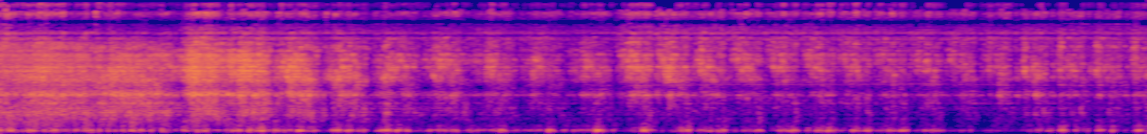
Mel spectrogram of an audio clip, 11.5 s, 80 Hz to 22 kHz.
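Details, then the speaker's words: Ryobi drill with diamond bit slowly wet-drilling thin glass of a 10-gallon aquarium through a water-filled PVC guide: steady gritty grinding with low hum and faint rhythmic scrape, normal unforced cut. "Going to grab our drill, and we are going to go slow. So slow. Get a nice guide. Keep the drill even. Let the bit do the work."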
